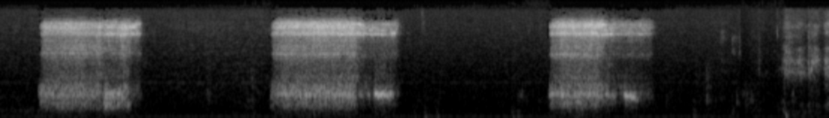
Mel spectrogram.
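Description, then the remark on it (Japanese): A voice imitates the breathing sound of a scuba diving mask and regulator: three long, hissing, airy breaths, each roughly a second and a half, spaced by pauses, fairly loud, with no speech. “えっと、じゃあ、のー、ダイビングするときにつけるあの酸素マスクの音の真似します。”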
